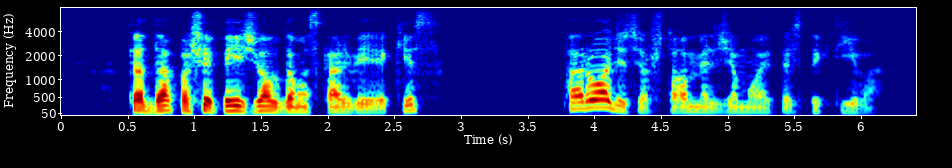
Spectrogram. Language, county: Lithuanian, Kaunas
